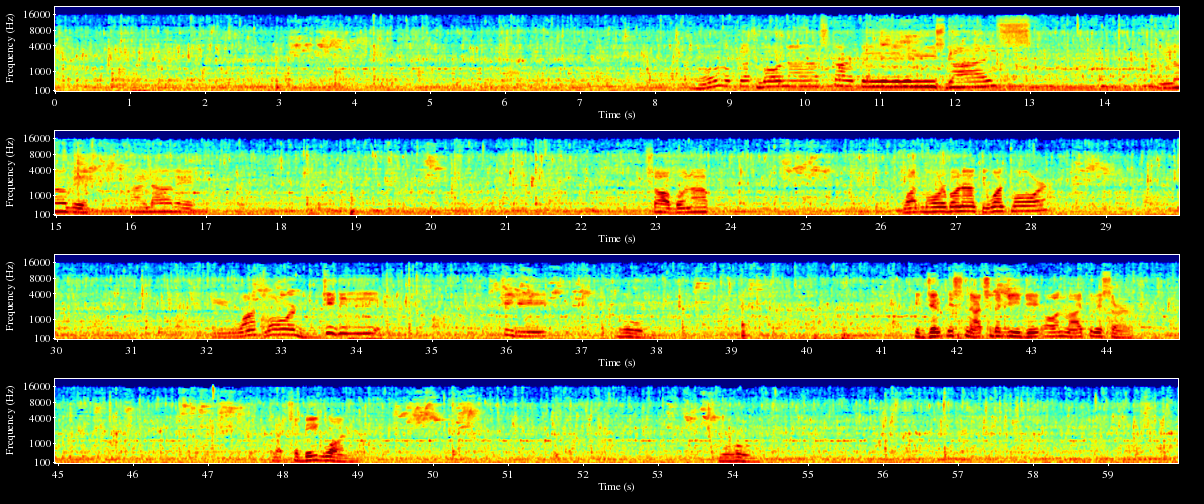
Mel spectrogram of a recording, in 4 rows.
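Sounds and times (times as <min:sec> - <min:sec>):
water trickling: 0:00.0 - 0:59.9.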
